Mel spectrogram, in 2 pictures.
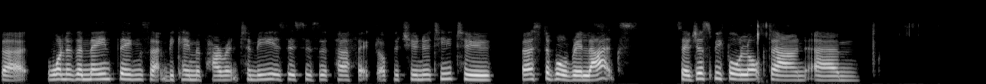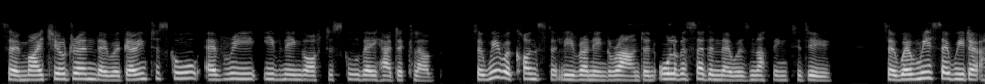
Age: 40-59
